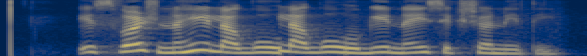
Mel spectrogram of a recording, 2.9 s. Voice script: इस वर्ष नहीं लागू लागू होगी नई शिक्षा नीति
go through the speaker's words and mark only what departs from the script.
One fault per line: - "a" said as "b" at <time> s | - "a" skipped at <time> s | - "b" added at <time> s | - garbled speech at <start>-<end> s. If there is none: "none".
none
